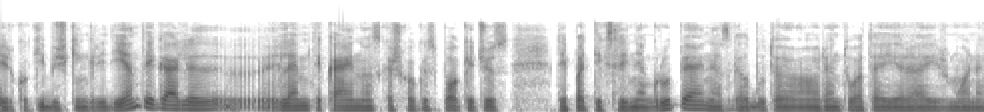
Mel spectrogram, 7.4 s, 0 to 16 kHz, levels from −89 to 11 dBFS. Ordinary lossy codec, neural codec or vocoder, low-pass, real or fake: AAC, 64 kbps; none; 7.2 kHz; real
